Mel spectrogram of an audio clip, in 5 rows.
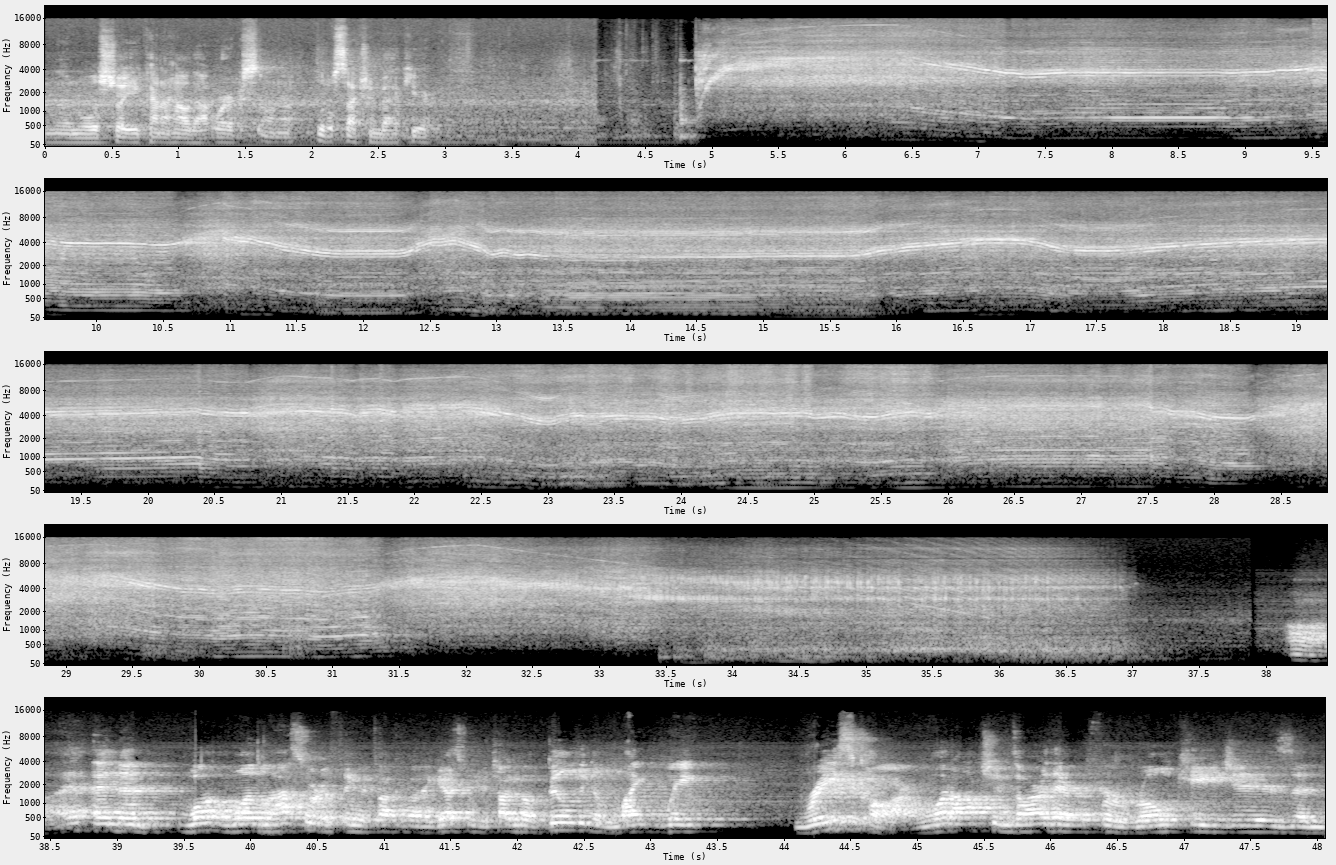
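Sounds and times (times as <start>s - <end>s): angle grinder wire wheel on metal: 16.2s - 37.0s.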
